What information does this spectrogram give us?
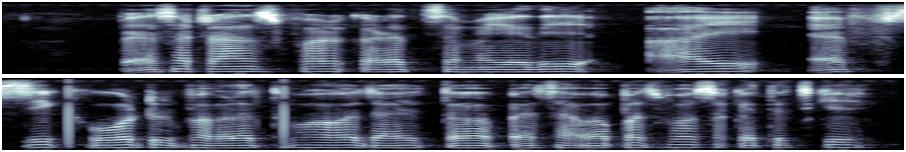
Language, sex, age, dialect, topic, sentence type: Maithili, male, 18-24, Southern/Standard, banking, question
